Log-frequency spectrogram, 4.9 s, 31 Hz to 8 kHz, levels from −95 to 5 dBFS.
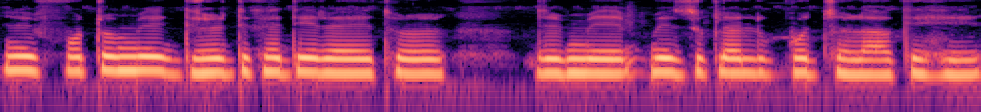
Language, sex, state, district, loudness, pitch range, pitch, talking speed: Hindi, female, Arunachal Pradesh, Longding, -12 LUFS, 215-230 Hz, 220 Hz, 160 wpm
